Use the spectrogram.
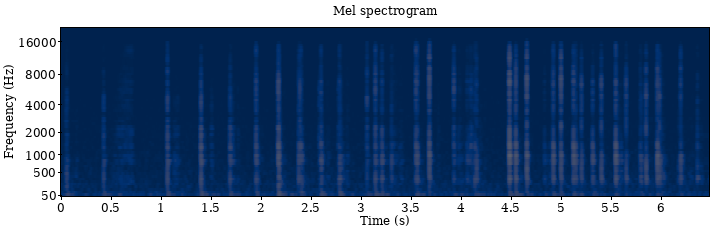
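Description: Fingertips tap rapidly on a closed, hollow black plastic Salonia hair straightener, about 30 cm long, held in the other hand. About 33 quick, dry, bright clicks come in an uneven rhythm, each with a hollow plastic knock near 1 kHz that dies away almost at once over a quiet background.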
